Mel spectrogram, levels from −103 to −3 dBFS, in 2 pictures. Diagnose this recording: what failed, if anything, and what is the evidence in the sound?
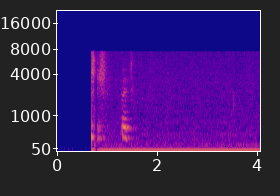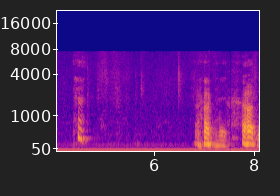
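Network stage: a burst of packet loss dropped about 60 ms. From 0.74 to 0.82 s the receiver stretches and fades the last sound, then skips ahead.

Network stage again: short concealed packet loss of 20 ms. At 7.52 to 7.56 s the gap is filled by continuing the previous sound, heard as a brief smear through the G.722 path's 8 kHz band.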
